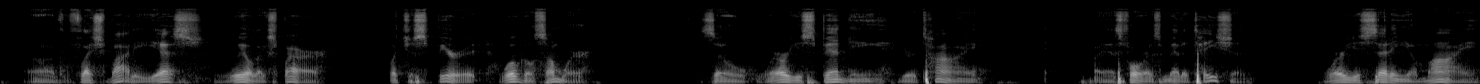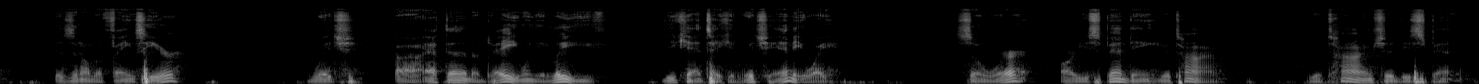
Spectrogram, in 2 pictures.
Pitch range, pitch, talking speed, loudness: 70-100 Hz, 80 Hz, 135 wpm, -34 LUFS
